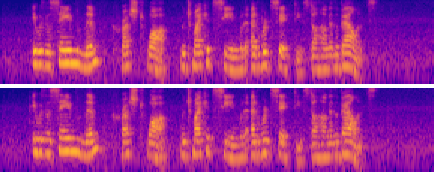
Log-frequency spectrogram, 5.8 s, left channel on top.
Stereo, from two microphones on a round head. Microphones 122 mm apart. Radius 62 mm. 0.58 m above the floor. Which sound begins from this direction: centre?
A woman speaking, at 0.4 s.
